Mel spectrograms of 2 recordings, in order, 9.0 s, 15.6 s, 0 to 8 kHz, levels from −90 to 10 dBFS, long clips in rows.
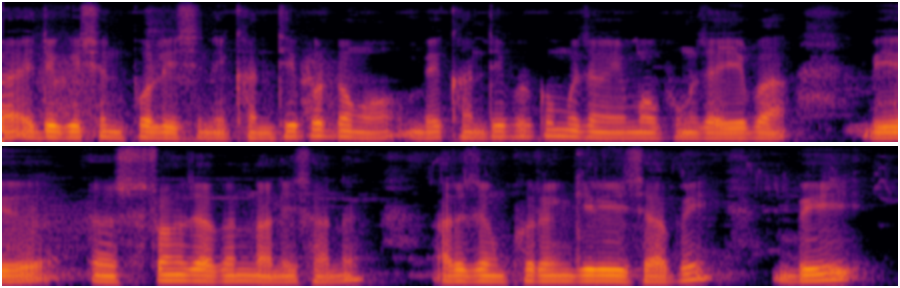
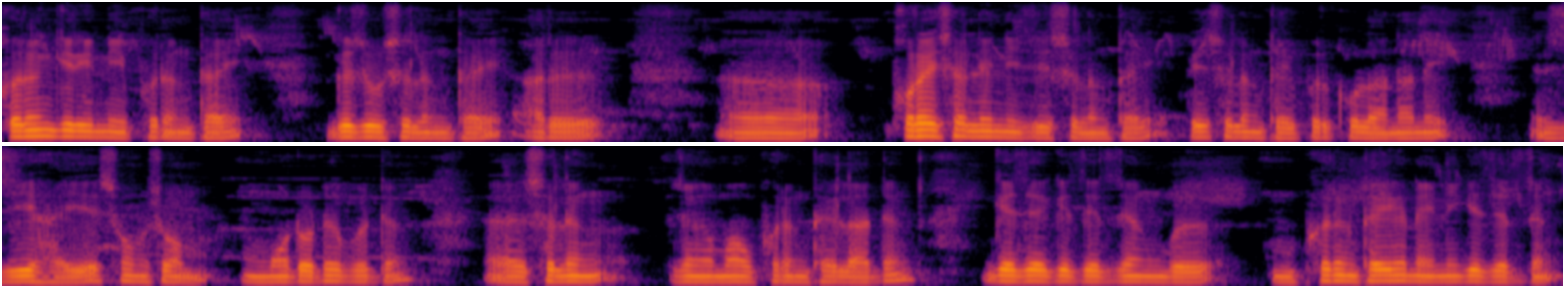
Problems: low volume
